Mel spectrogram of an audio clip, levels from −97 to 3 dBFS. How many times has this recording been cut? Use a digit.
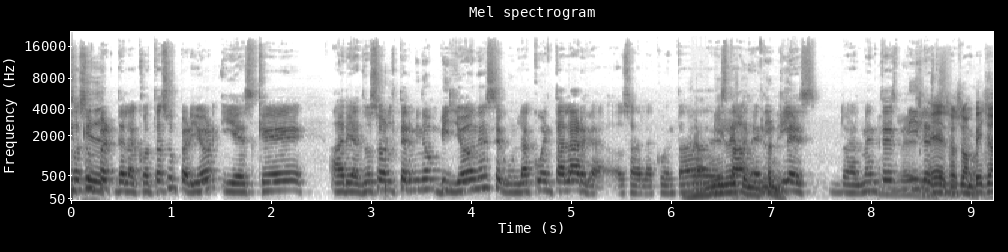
0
